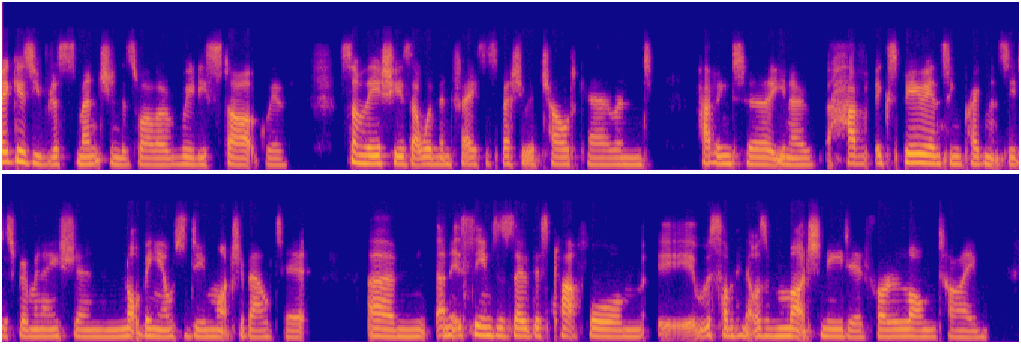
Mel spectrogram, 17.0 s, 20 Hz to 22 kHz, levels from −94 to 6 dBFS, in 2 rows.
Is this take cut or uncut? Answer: uncut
